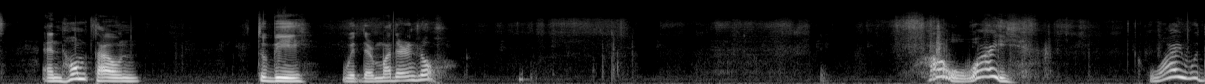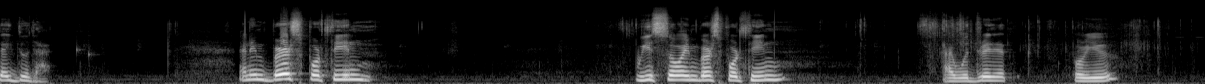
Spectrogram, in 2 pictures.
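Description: A middle-aged man speaks calmly into a close microphone, with pauses between phrases.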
